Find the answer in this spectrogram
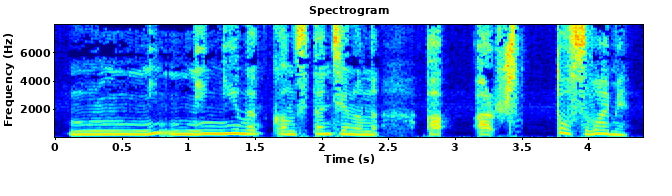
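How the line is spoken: Strained, forced out. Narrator (Russian): выдавил из себя Антон

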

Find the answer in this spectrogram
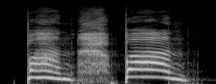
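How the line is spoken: Shouting. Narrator (Russian): закричала она

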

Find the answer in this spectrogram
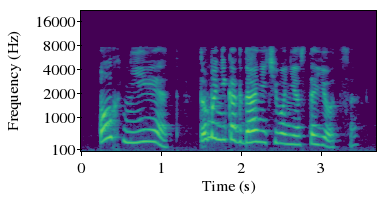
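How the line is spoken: Child laughing. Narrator (Russian): засмеялся мальчик

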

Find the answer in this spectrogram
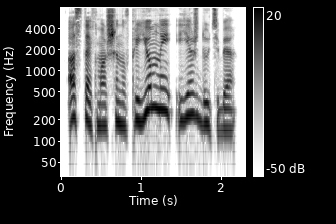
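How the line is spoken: Plain. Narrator (Russian): сказал хозяин

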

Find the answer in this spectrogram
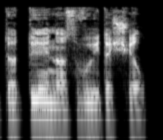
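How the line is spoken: Plain. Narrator (Russian): сказал Юрасик

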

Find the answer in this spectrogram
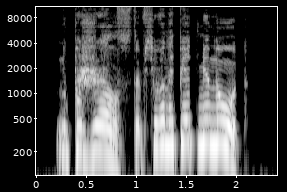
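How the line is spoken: Pleading. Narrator (Russian): умоляющим тоном произнес Гарри

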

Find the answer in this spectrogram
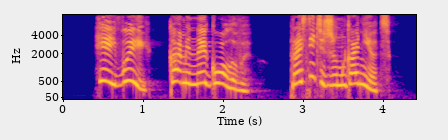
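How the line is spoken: Desperate exclamation. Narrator (Russian): отчаянно воскликнула Алиса

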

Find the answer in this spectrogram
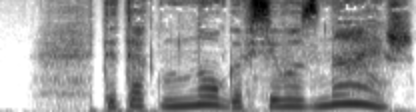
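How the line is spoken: Envious sigh. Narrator (Russian): завистливо вздохнула Маша

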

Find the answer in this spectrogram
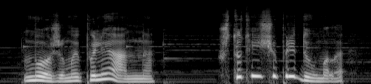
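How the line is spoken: Sigh. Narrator (Russian): вздохнула мисс Полли

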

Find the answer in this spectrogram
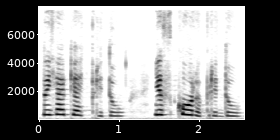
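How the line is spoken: Tender promise. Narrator (Russian): ласково пообещала она

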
